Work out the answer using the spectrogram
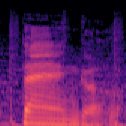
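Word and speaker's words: Tangk: Mamma mia che bel video peraltro il eh, leader Joe Talbot che si diverte tantissimo Tang è con la K che si pronuncia con una S sibilata quasi eh, una G soffiata con una S insieme un riferimento onomatopeico al modo in cui la band descrive il suono delle chitarre gli Idols che arrivano da Bristol eh, dove nasceva il eh, trip hop tanto tempo fa, che meraviglia, un video davvero pazzesco.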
